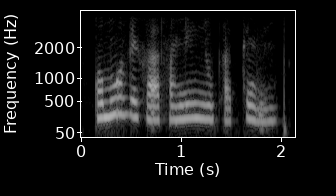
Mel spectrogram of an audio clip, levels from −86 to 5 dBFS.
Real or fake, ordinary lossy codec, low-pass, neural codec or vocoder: fake; AAC, 32 kbps; 3.6 kHz; codec, 24 kHz, 1.5 kbps, HILCodec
